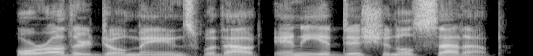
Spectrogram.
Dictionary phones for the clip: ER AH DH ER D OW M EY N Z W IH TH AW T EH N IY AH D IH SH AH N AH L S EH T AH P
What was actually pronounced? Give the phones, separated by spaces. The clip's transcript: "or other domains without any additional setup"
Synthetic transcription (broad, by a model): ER AH DH ER D OW M EY N Z W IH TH AW T EH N IY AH D IH SH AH N L S EH T AH P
